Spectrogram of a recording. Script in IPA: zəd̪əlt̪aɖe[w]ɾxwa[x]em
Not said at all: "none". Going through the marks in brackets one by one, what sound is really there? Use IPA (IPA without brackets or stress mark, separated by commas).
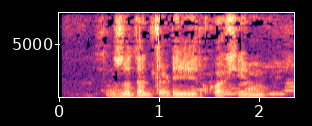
none, x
